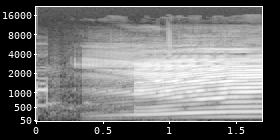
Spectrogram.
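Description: A single cow moos loudly, a long, rich, droning low that swells in volume and holds steady to the end, with no other sounds around it.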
